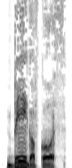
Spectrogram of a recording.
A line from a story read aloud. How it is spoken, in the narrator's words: Arvinda scoffed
